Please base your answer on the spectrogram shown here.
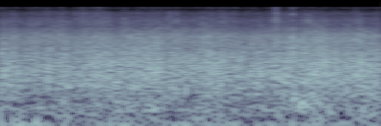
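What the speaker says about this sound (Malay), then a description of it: "Hujan. Hujan." Heavy rain falling on a campsite, a loud, dense and continuous wash of drops hitting surfaces close by, with no voices over it.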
